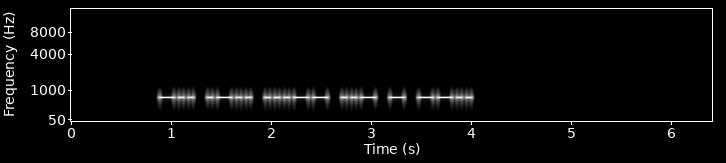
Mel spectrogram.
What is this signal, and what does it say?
Morse code, heard as a keyed tone, about 25 wpm, 700 Hz. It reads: DL3UTZ
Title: DXCC-100 Call Signs - 6 Characters - Repeated 3x - 25wpm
